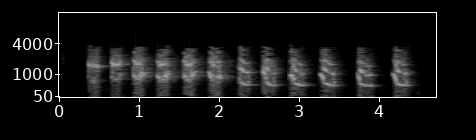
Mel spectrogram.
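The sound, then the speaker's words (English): A string of about a dozen evenly spaced hen turkey yelps made on a call, each note sharp and loud, sliding downward, rolling along in a steady rhythm with no talking. “As opposed to a hen yelp.”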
